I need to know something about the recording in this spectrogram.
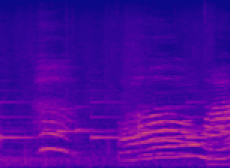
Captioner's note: gasps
